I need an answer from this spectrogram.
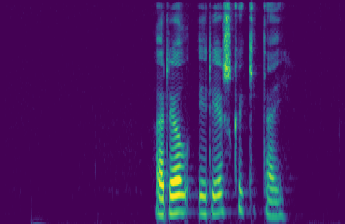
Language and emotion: Russian, neutral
